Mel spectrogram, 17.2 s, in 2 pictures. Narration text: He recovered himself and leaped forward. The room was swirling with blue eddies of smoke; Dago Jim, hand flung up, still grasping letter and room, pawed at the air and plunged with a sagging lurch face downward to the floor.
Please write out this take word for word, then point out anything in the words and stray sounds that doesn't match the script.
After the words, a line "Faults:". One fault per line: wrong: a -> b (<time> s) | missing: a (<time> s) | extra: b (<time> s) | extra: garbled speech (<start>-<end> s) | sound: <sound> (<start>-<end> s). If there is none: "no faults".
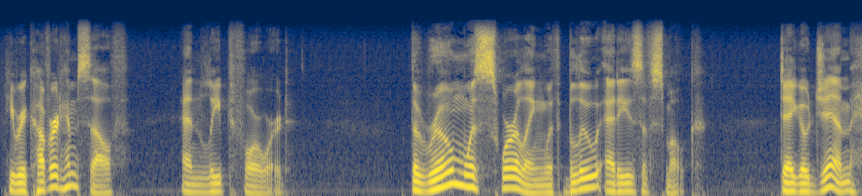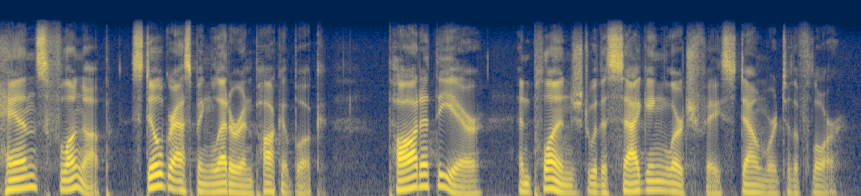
He recovered himself and leaped forward. The room was swirling with blue eddies of smoke; Dago Jim, hands flung up, still grasping letter and pocketbook, pawed at the air and plunged with a sagging lurch face downward to the floor.
Faults:
wrong: hand -> hands (8.5 s)
wrong: room -> pocketbook (11.2 s)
